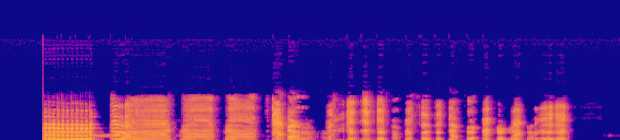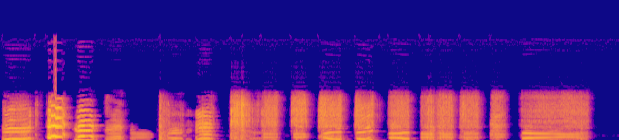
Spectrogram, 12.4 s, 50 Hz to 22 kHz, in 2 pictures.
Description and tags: Robot Robby 1
Robot sound effects.
alien, computer, machine, mechanical, robby, robot, scary, sci-fi, scifi, space, weird, wierd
